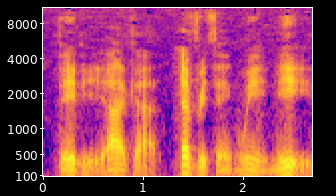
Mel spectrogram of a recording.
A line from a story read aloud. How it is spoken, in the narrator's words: he answered suavely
